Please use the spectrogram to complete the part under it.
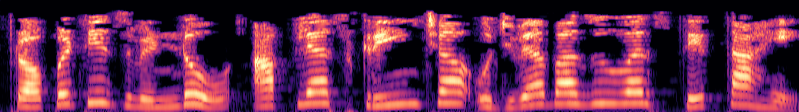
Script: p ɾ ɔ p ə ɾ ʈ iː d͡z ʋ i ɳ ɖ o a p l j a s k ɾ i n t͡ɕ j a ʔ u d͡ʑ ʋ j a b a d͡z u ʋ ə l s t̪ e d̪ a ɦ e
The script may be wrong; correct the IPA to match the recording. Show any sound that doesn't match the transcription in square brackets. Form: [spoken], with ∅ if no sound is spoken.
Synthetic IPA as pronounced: p ɾ ɔ p ə ɾ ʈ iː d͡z ʋ i ɳ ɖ o a p l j a s k ɾ i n t͡ɕ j a ʔ u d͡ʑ ʋ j a b a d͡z u ʋ ə [ɾ] s t̪ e [t̪] a ɦ e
